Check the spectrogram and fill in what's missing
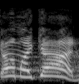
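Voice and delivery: mock horror at hearing Josh's name; shocked. Stranger reacting to hearing they're with Josh, in mock horror. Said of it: "He's like".

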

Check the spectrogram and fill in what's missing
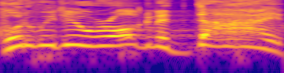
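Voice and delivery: high, loud mock panic; acted-out terror, pitch thrown up; freaking out. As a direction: cry out as a panicking crowd. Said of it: "they're all freaking out".

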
